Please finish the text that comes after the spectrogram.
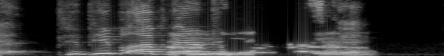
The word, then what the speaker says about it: Prescott: And the reason why, or Prescott, however people say it, people up there prefer Prescott. People up there prefer Prescott, but a lot of people pronounce it Prescott. And they're all wrong.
